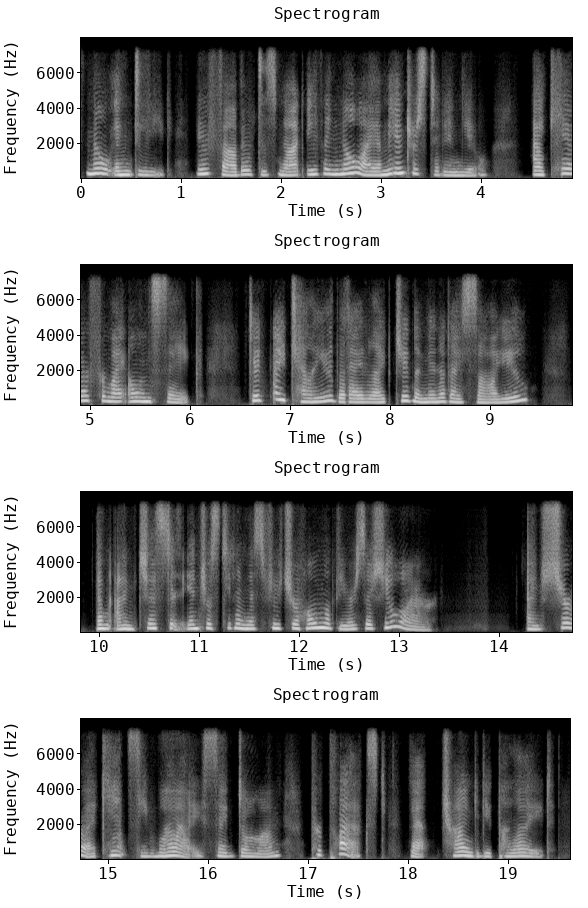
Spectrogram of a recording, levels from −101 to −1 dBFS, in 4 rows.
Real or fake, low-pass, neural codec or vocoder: fake; 7.2 kHz; codec, 16 kHz, 1 kbps, FreqCodec, smaller model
